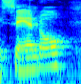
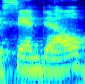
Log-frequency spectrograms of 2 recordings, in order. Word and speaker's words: Sandel: my teammates call me sandal my last name was actually sandell but everyone pronounced it wrong so that's just that's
